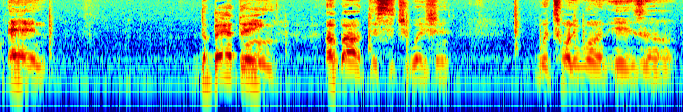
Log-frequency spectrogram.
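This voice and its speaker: A man's voice: sits low, darkish tone, a little hiss or hum. A man hosting a casual podcast, arguing in a brash, opinionated, profane way. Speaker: podcast host. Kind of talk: casual, heated sports and culture debate.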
